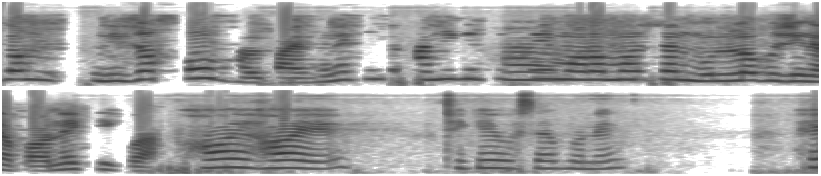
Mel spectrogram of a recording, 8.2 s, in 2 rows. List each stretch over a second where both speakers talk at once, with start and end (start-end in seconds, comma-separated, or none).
none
